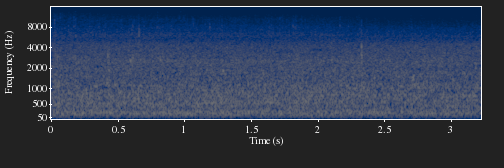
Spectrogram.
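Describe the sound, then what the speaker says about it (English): Steady rushing flow of water along a mountain trail, a dense even hiss that stays constant and fairly close with no breaks. "Water everywhere."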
